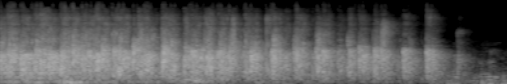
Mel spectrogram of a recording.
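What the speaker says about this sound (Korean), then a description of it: "큰 박수로 맞이해주세요." Audience applause welcomes a presenter at an anniversary ceremony, a dense, steady wash of many hands clapping that stays loud for several seconds before thinning and fading out at the end.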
